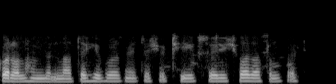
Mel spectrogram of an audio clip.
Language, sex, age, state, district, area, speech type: Kashmiri, female, 30-45, Jammu and Kashmir, Shopian, rural, conversation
